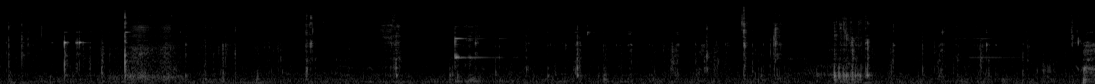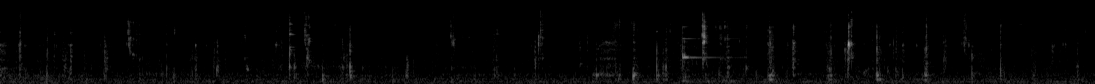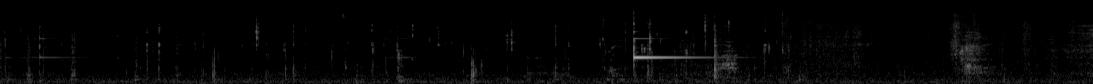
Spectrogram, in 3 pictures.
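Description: Close-miked chewing and mouth sounds of a man eating with a spoon. Light spoon clinks on ceramic bowls ring briefly several times, the loudest near the end.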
